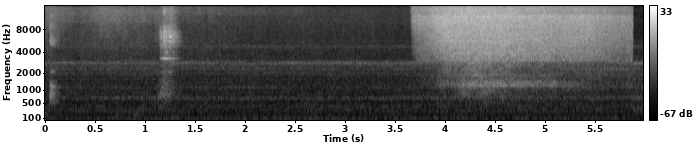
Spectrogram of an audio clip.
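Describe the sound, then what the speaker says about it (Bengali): Water poured into a hot pan of spiced eggplant for a hilsa fish curry: a loud, steady sizzling hiss lasting a couple of seconds, preceded by two brief faint clinks. "খানিকক্ষণ নেড়ে নেওয়ার পর এবার আমি জল দিয়ে দিচ্ছি"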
